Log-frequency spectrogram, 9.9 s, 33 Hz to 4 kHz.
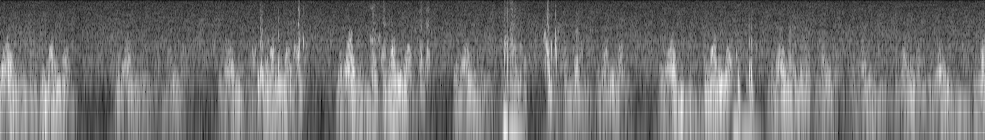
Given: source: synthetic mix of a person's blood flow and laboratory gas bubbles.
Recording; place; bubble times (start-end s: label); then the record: Doppler ultrasound of blood flow; precordium
2.48-2.82 s: bubbles
2.87-3.07 s: bubbles
3.69-3.88 s: bubbles
4.17-4.30 s: bubbles
5.01-5.29 s: bubbles
5.41-5.62 s: bubbles
5.70-5.92 s: bubbles
7.33-7.62 s: bubbles
7.87-8.14 s: bubbles
From the record:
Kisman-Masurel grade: 222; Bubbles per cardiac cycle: several, 3 to 8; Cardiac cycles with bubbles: 10 to 50%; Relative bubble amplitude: moderate (0.250 to 0.450); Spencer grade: 2 (many but less than half of the cardiac periods contain bubble signals, singularly or in groups); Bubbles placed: only in the low amplitude regions of the cardiac cycle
